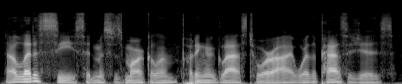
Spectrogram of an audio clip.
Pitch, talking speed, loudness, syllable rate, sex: 90 Hz, 255 wpm, -19 LUFS, 6.1 syllables/s, male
